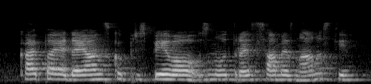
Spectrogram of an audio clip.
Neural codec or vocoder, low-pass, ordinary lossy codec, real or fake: none; 7.2 kHz; none; real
